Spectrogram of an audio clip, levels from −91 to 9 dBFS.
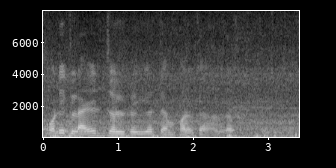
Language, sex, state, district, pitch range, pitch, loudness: Hindi, male, Gujarat, Gandhinagar, 120-135 Hz, 130 Hz, -19 LUFS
